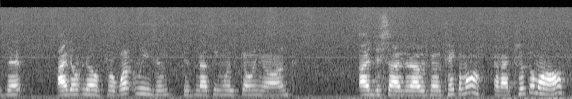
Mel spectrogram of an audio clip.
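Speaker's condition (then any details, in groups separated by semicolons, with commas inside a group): Cerebral palsy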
